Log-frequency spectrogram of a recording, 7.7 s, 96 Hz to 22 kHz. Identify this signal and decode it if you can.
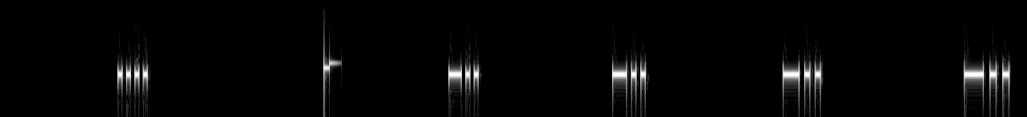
Morse code, heard as a keyed tone, about 35 wpm, spaced as for 8 wpm, 700 Hz. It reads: H DDDD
